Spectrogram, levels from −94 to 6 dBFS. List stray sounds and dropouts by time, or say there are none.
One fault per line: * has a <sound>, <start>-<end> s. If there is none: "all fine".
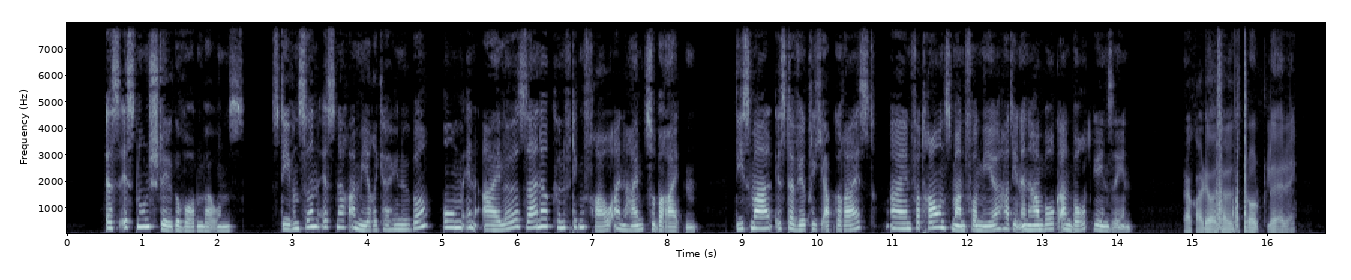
* has a throat clearing, 14.9-16.4 s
